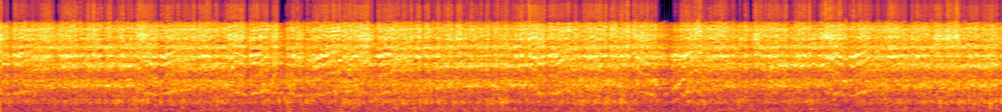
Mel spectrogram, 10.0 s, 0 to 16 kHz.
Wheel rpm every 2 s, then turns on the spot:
190, 170, 200, 180, 200.
none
